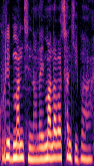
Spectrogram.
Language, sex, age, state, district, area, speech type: Bodo, female, 60+, Assam, Kokrajhar, rural, spontaneous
